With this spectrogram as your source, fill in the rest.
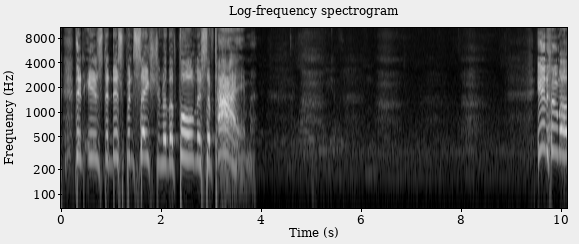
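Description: A man preaches with animation through a microphone in a large echoing hall.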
